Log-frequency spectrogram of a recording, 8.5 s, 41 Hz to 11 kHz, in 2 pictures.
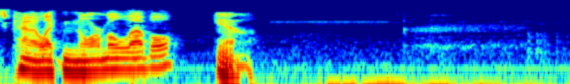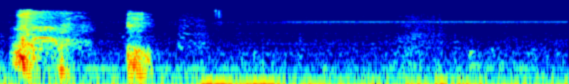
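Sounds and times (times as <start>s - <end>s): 
speech: 0.0s - 2.0s
crickets chirping in outdoor ambience: 2.0s - 8.5s
person throat-clearing or coughing: 4.4s - 5.6s.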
